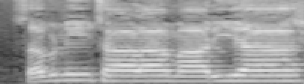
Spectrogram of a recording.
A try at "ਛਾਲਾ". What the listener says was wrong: ਛਾਲਾ ਪੋਲਾ ਹੀ ਬੋਲਣਾ ਹੈ, ਛਾਲਾ ਨਹੀਂ ਕਹਿਣਾ ਹੈ।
